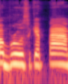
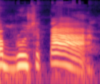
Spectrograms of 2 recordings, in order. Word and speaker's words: Bruschetta: ไป ทำ บรูสเกต้า ค่ะ ออก เสียง ว่า บรูสเกต้า นะ คะ ตาม แนว ของ คน อิตาลี ค่ะ แต่ ถ้า อ่าน รง ตัว ตาม ภาษา อังกฤษ จะ อ่าน ว่า บูต้า แล้ว แต่ เรา จะ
